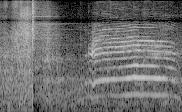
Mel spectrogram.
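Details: Young black female cat, very vocal and talkative, confined in a tiny kennel at an animal shelter in Austin, Texas, wanting out; a brief click, then one long drawn-out meow with a rich harmonic tone, held steady before fading.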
